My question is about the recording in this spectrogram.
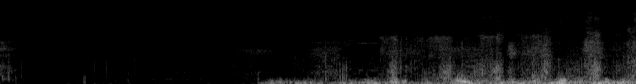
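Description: Near silence for the first two and a half seconds, then footsteps crunching through snow on lake ice, a step every third of a second or so, over a low rumble on the microphone.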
